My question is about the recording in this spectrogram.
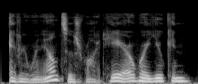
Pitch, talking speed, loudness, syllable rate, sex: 135 Hz, 240 wpm, -16 LUFS, 7.9 syllables/s, female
